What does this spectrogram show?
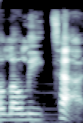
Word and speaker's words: Lolita: i tell folks that my name is lolita with a t like pronounce the t so lolita and i'll write it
